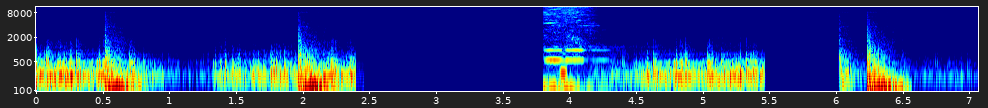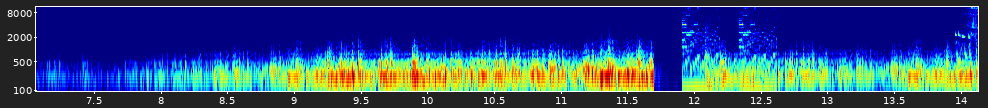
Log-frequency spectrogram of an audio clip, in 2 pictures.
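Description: A heavy ball rolls and rumbles along a wooden track.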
